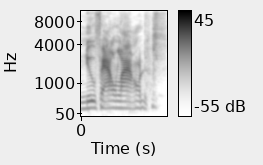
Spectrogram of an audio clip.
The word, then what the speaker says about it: Newfoundland: Newfoundland.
